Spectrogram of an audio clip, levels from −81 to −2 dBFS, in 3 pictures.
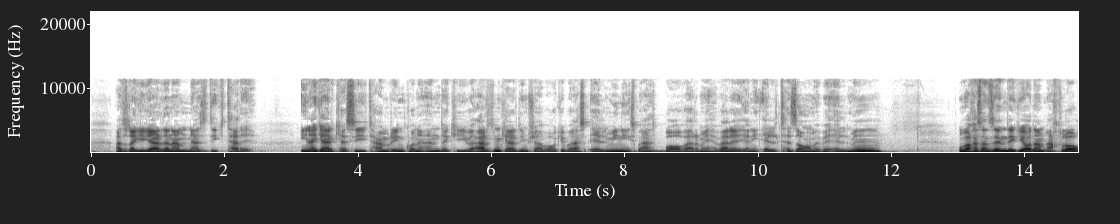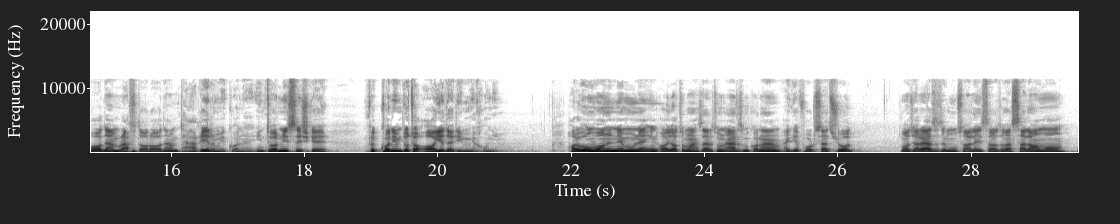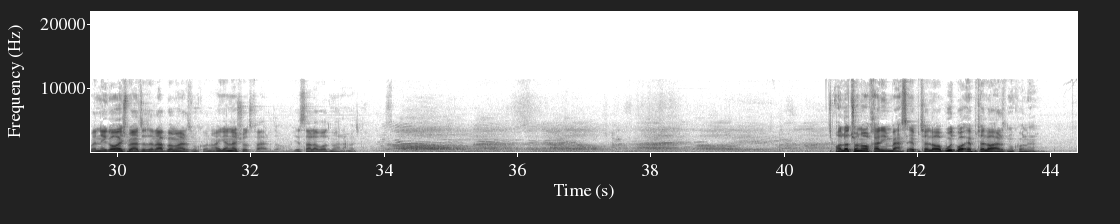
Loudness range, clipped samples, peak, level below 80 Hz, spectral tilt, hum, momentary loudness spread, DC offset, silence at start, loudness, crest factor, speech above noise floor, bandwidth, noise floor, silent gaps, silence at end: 13 LU; under 0.1%; -2 dBFS; -42 dBFS; -7 dB/octave; none; 18 LU; under 0.1%; 0.05 s; -16 LUFS; 16 dB; 36 dB; 11.5 kHz; -51 dBFS; none; 0.5 s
